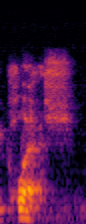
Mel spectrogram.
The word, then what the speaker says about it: Plesce: Nick's film, um, and somehow I learned about this guy named Barry Plesh. I've told you about before. Yeah. Plesce is how his last name is spelled.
